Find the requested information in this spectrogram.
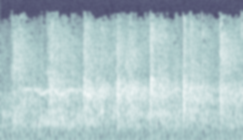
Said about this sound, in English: Thank you, Ann. Everybody clap for Ann.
